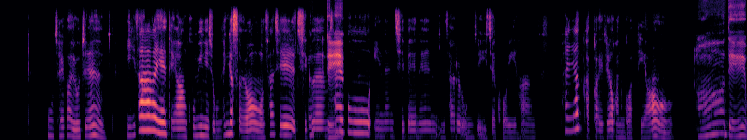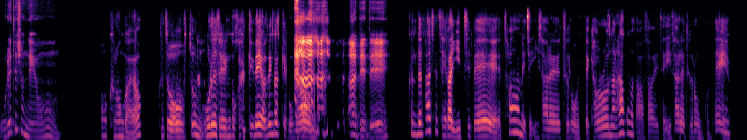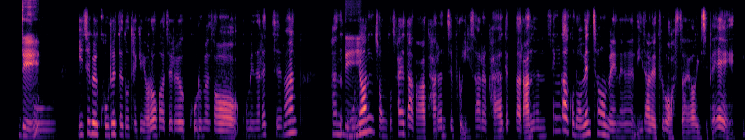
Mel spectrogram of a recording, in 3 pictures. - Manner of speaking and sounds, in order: tapping; other background noise; laugh
- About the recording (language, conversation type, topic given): Korean, advice, 이사할지 말지 어떻게 결정하면 좋을까요?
